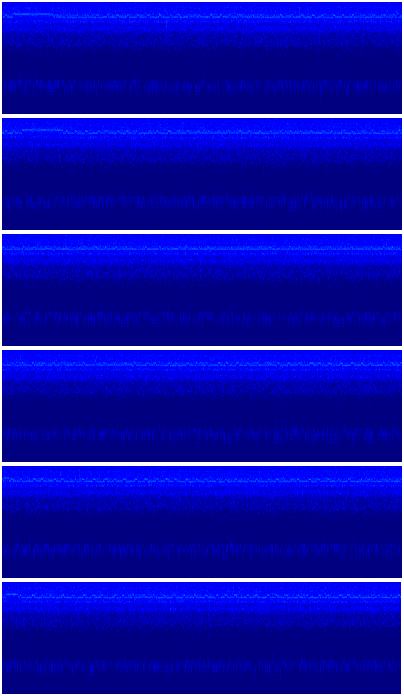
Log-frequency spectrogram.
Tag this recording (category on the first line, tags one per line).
Soundscapes > Nature
soundscape
raspberry-pi
nature
field-recording
modified-soundscape
phenological-recording
alice-holt-forest
weather-data
artistic-intervention
natural-soundscape
data-to-sound
Dendrophone
sound-installation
